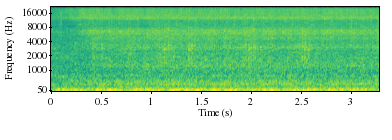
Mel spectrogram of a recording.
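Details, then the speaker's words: 2000 Dodge Ram Van 3500, 5.9L Magnum V8, automatic, about 138,000 miles, check engine light on, just started: low, lumpy, loping idle with the engine shaking; also loses power at 35 mph, owner suspects fuel pump; rough low idle. "The engine, everything's just shaking because it's so low idle. It's running, but it doesn't want to."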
